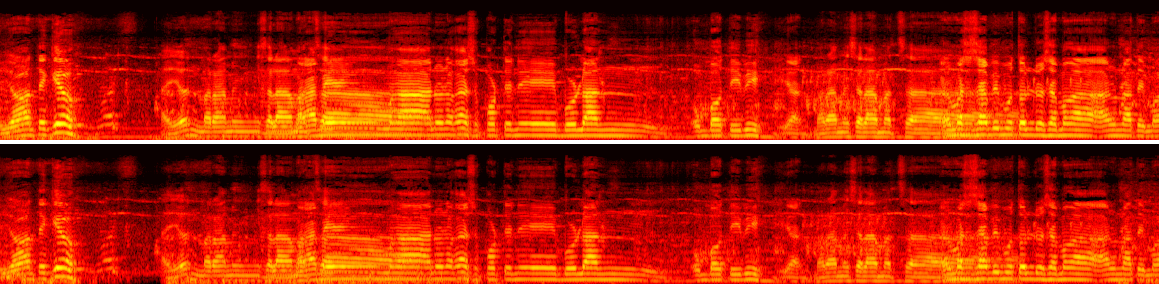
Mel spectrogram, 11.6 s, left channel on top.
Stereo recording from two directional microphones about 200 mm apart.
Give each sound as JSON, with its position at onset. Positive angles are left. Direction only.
{"t": 0.1, "sound": "speech", "side_deg": 25}
{"t": 3.0, "sound": "mantra", "side_deg": -15}
{"t": 3.3, "sound": "speech", "side_deg": 15}
{"t": 3.8, "sound": "mantra", "side_deg": -15}
{"t": 7.1, "sound": "a man's voice", "side_deg": -20}
{"t": 8.3, "sound": "speech", "side_deg": 10}
{"t": 9.5, "sound": "a man's voice", "side_deg": -20}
